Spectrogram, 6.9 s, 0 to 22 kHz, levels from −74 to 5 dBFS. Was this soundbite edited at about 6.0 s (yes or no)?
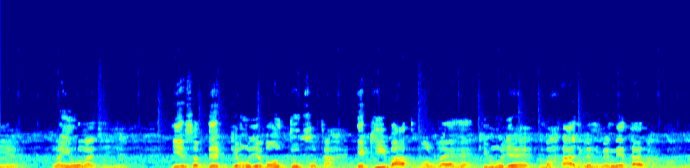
no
